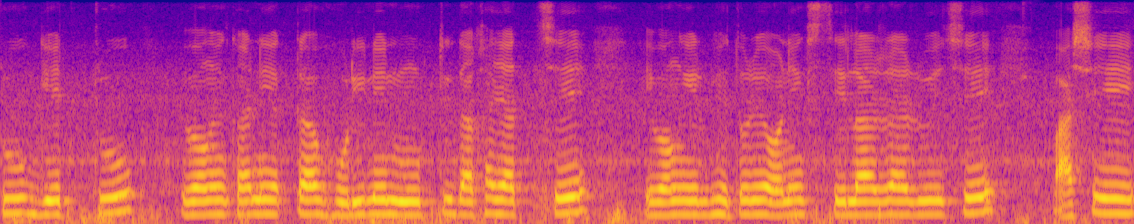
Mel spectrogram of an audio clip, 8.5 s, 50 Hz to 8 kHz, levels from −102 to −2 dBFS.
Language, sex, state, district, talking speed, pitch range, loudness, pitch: Bengali, female, West Bengal, North 24 Parganas, 125 wpm, 175-190 Hz, -14 LUFS, 180 Hz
